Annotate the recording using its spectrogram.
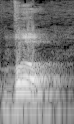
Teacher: दांत और होठ टच करेंगे तो ये जो वर्ण उच्चारित होगा वो है व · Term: दंतोष्टम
